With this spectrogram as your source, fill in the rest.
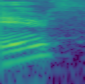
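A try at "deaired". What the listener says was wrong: Okay, give me a good D sound. Right now, you're pronouncing the Spanish D, and your tongue is right up against the back of your teeth. Okay, saying diered. All right, you want to say diered, diered.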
